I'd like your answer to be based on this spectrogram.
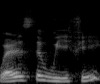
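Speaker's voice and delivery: put-on German accent. Speaker pictures how a question would sound in a German accent. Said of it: "I could picture that in a German accent".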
